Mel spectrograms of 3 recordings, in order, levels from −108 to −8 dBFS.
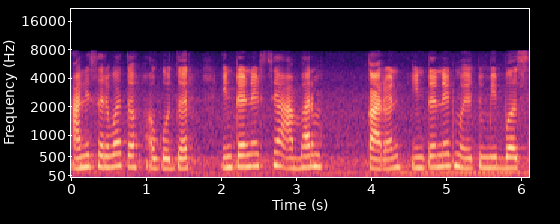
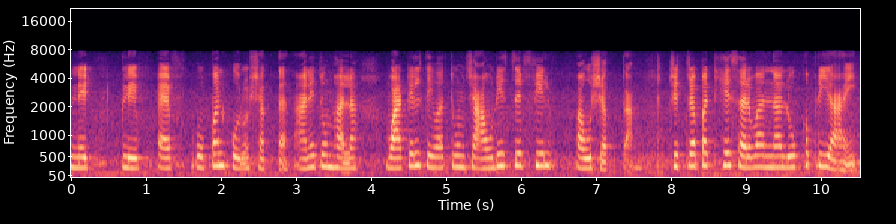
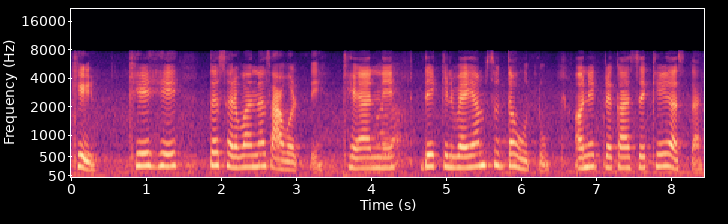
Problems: constant background noise, background conversations at intervals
